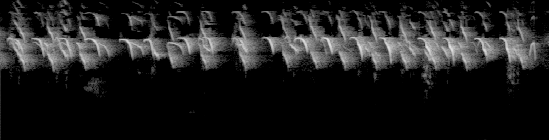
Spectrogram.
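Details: Two-week-old chicks of domestic chicken, first separated from their mother, peep in a busy chorus of high, down-slurred whistles, repeated rapidly with brief gaps.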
